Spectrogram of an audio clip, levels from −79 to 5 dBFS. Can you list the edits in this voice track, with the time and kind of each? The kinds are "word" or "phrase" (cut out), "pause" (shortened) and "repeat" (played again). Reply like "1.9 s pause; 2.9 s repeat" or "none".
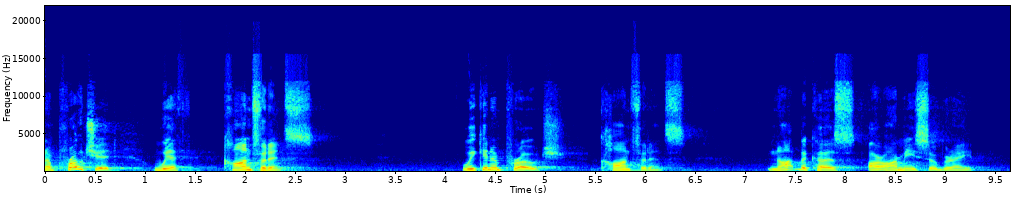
5.4 s phrase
